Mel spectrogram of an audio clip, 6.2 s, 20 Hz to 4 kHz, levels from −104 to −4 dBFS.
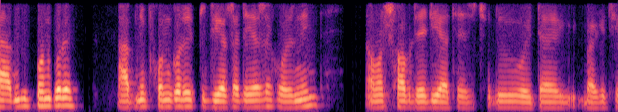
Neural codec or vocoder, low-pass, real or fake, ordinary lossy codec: none; 3.6 kHz; real; none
